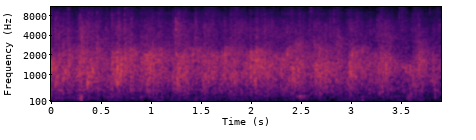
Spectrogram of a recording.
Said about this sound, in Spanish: Den un aplauso al Señor, hermanos, claro que sí.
